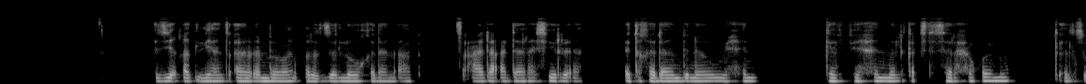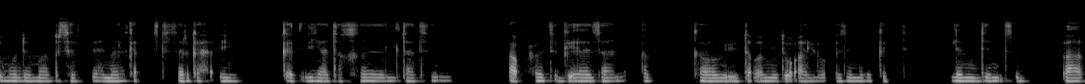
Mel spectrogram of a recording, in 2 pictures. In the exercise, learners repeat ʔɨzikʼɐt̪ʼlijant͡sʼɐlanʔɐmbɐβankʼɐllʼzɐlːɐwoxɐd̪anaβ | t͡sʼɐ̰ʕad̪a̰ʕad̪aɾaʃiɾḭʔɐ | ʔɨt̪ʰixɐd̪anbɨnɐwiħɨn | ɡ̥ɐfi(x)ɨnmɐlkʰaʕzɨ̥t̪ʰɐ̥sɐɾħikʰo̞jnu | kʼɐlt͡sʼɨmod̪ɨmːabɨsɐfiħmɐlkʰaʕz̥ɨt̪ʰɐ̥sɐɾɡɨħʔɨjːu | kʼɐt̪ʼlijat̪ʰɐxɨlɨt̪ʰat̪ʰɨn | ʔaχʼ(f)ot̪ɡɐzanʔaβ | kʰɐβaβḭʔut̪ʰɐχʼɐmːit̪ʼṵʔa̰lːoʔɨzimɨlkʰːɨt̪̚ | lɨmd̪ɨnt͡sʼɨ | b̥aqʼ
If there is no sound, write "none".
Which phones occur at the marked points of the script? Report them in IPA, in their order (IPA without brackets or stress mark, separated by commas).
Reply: ħ, ħ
